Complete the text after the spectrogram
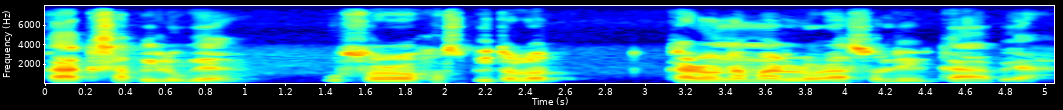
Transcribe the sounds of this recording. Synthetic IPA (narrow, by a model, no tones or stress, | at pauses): kaksapilʊɡɛ | usɔɹɔɦɔspitɔlɔt̚ | kaɹɔnamaɹlɔɹasɔliɹɡa̰bɛ̰ja̰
